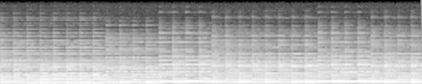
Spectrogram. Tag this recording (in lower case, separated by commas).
musical instrument, keyboard (musical), piano, music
